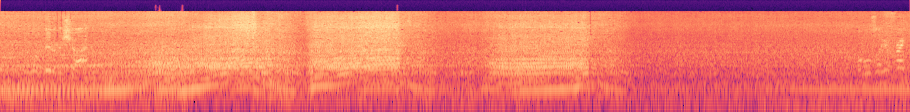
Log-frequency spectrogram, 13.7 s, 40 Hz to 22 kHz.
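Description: A 1967 Chevrolet Chevelle engine revs up hard and pulls away, rising and falling through a few bursts of acceleration, then settles to a steady idle rumble.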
